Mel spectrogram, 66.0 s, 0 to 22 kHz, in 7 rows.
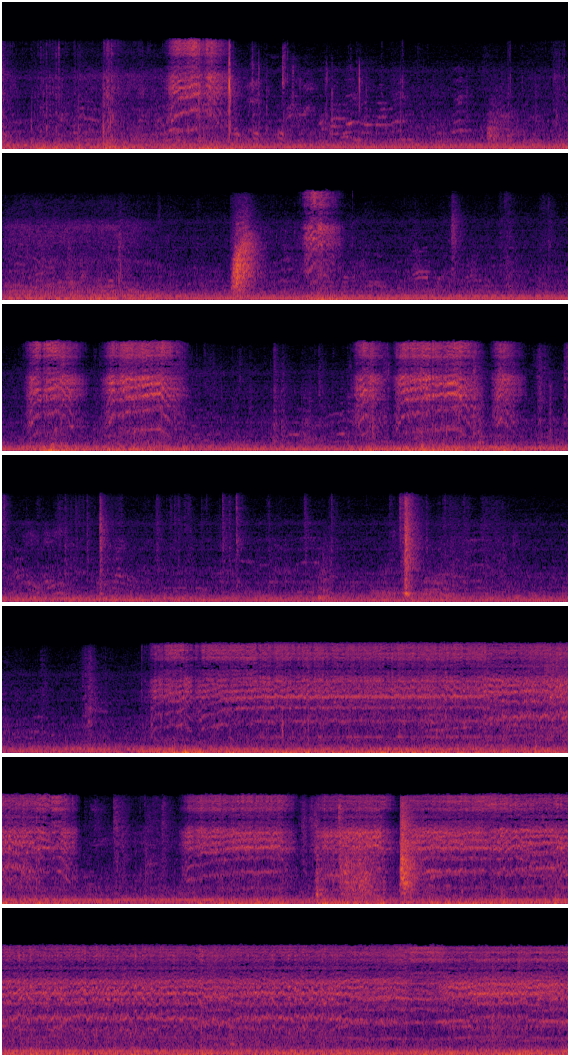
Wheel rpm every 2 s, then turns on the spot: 20, 50, 0, 0, 0, 0, 0, 10, 0, 30, 70, 0, 60, 40, 0, 0, 0, 0, 0, 0, 80, 110, 110, 110, 20, 80, 70, 100, 110, 110, 110, 110, 110.
0-2 48-50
